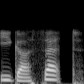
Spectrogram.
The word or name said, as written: Ortega y Gasset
